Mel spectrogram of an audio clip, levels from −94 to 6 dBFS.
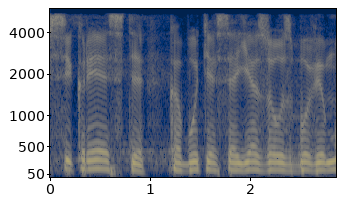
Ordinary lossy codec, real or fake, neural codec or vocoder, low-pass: MP3, 48 kbps; real; none; 5.4 kHz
